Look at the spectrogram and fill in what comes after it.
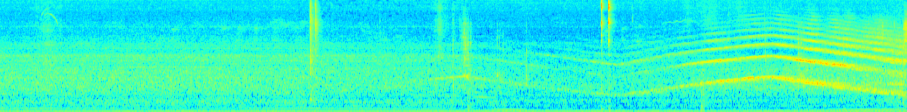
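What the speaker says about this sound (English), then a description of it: "Sorry about the siren." A distant siren wails in rising and falling sweeps, growing more prominent toward the end over a low steady background hum.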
